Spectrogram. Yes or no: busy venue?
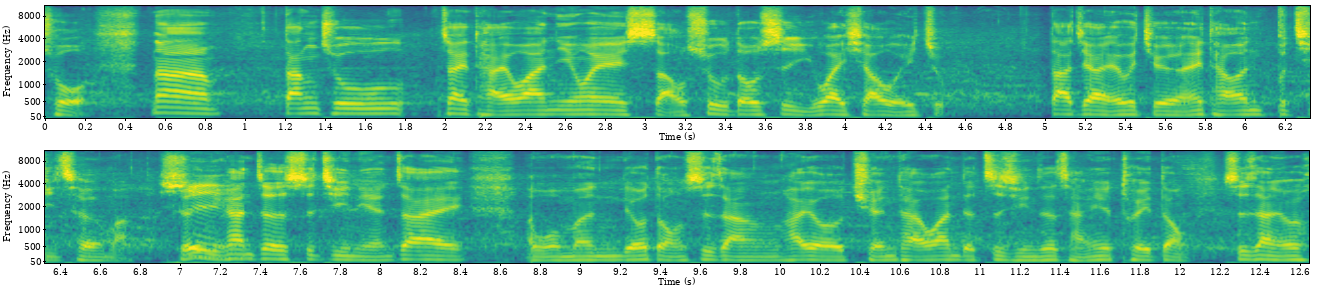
yes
